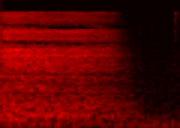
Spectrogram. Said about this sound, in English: So inhale.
